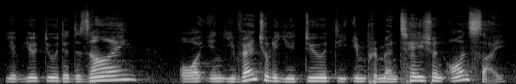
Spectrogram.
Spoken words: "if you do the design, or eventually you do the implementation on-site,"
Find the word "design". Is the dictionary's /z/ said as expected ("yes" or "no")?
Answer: yes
